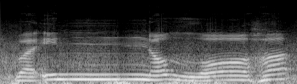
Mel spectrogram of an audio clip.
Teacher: وَإِنَّ اللَّهَ نون کا غنہ ادا کر لیجیے گا، نون پیشاد ہے اس لیے، اور لفظ اللہ کو پر پڑھنا ہے لفظ اللہ سے پیچھے زبر کی وجہ سے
